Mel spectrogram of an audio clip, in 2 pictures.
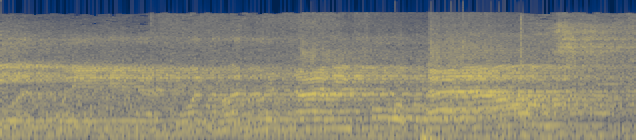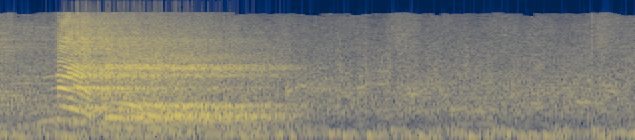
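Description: A wrestler's entrance theme music with vocals over it. It is loudest at a swooping vocal cry about three and a half seconds in, then drops lower.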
